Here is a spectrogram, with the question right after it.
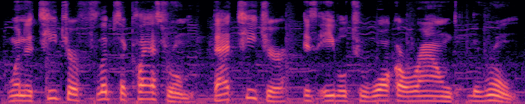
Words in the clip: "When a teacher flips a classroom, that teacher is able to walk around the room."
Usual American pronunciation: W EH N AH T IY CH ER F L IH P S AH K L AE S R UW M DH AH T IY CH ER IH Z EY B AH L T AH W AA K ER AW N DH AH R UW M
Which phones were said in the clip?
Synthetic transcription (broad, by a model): W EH N AH T IY CH ER F L IH P S AH K L AE S R UW M DH AH T IY CH ER IH Z EY B AH L T AH W AA K ER AW N DH AH R UW M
